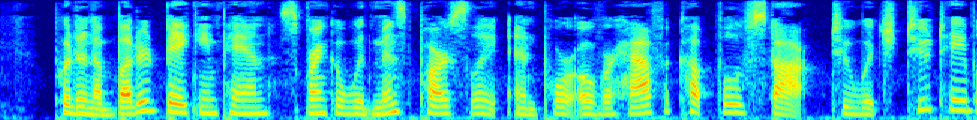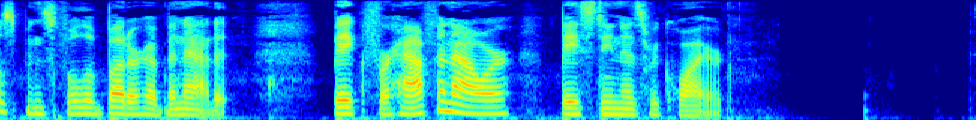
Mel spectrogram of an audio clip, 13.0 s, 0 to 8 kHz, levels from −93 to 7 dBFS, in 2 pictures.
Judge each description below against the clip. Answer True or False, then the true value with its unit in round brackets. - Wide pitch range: False (3.2 semitones)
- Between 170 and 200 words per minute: False (160 wpm)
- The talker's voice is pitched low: False (170 Hz)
